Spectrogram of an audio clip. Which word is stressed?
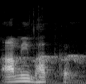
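আমি. The stress falls on the word আমি.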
